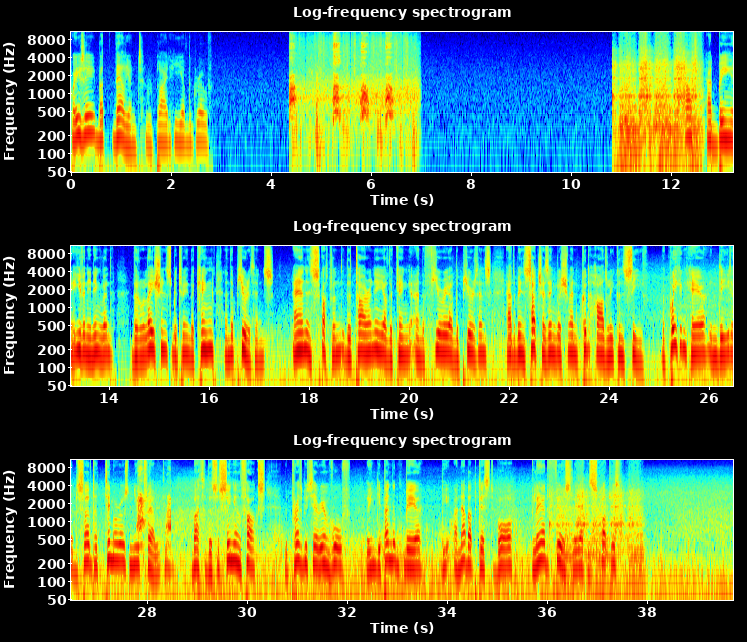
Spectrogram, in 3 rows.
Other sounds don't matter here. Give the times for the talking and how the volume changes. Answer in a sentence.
The talking can be heard briefly from 0.0 to 2.8 s; and from 12.2 to 37.5 s, at a steady volume.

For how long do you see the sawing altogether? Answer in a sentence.
You can hear the sawing for 4 seconds altogether.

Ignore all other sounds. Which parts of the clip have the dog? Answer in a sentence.
The dog can be heard from 4.3 to 7.0 s and from 27.8 to 28.5 s.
